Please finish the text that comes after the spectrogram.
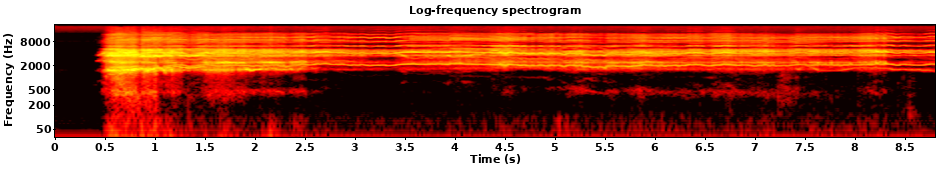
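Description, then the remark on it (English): During an animal-impression game, a voice imitates a meerkat call with a sustained, shrill, squeaky squeal that wavers in pitch for about eight seconds. It starts with a sharp burst and stays steady and fairly loud, with no talking. “That actually is what a meerkat sounds like.”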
